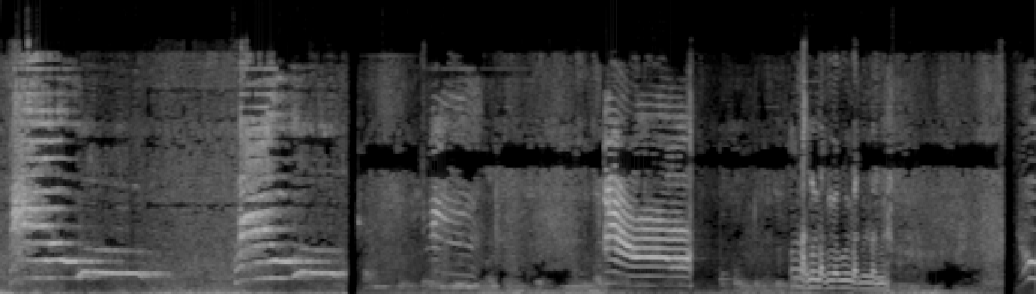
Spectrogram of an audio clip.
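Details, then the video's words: Kitten meows: first a pair of long, level, stepped cries that jump upward, then several shorter arched, quavering meows at higher pitch, over a background of music and room noise. "Ranking different kitten sound"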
